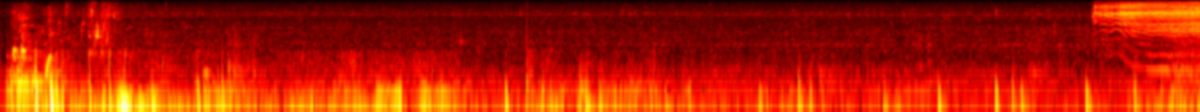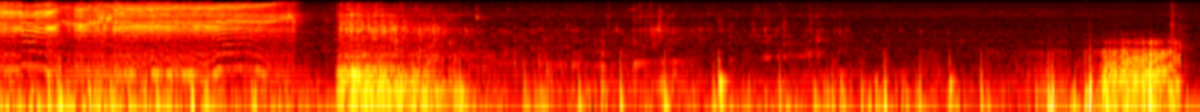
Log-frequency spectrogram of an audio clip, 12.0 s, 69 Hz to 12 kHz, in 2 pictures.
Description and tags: Bathroom Sink Drain
Stereo recording of me pulling the stopper from the drain, 4 seconds of the sound being drained away, when a whirlpool vortex shows up for about a second (which is very squeally and high-pitched), then followed right after by a loud, angry gurgling sound, then it ends with a calm, lathering sound of the last little bit of water being sucked in the drain.
P.S. Sorry about the quality, I tried to make it the best as possible. If you want, you can send me a better quality version if you want to help me edit it, as my editing skills are not so good.
gurgly, loud, sink, bathroom, high, pitched, squeal, drain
